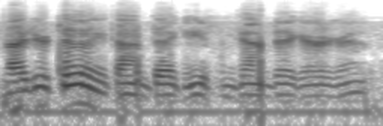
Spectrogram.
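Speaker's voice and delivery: tinny radio voice check; radio chatter. Real, not acted. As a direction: call through the comm loop. Ground station radio network check.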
